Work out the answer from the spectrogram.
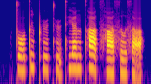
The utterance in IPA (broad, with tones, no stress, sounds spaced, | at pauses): t̪ o˨˦ ʊ̯ t̪ i˧ pʰ y˨˦ t̪ʰ y̰˨˩ t̪ʰ j ɛ˦ n t̪ʰ ä˥˨ t͡sʰ ä˨˦ s ɹ̩˨˦ s ä̰˨˩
